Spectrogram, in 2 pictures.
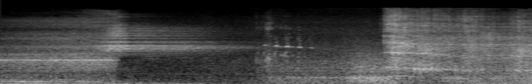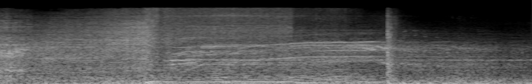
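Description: Film trailer soundtrack: music with sound effects. It thins out and dips quieter about two seconds in, a sudden loud burst of noise hits about four seconds in, and a rising tone near the end cuts off sharply.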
